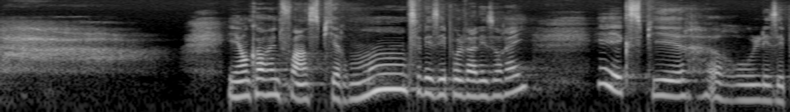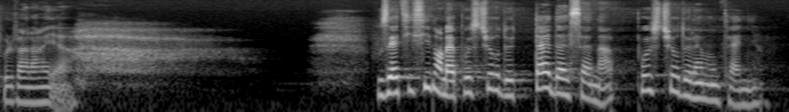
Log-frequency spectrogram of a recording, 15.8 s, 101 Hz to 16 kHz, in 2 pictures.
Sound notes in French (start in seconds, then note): 8.7 longue expire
